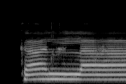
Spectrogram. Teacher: Kalla, jangan kalau, jangan naik karena lam bukan huruf tebal. Nanti kalau dinaikkan berubah jadi huruf isti'la.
